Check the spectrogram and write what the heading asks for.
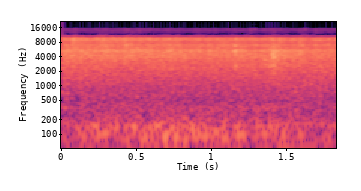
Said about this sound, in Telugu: ఇంక వర్షం అయితే విపరీతంగా పడుతుంది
